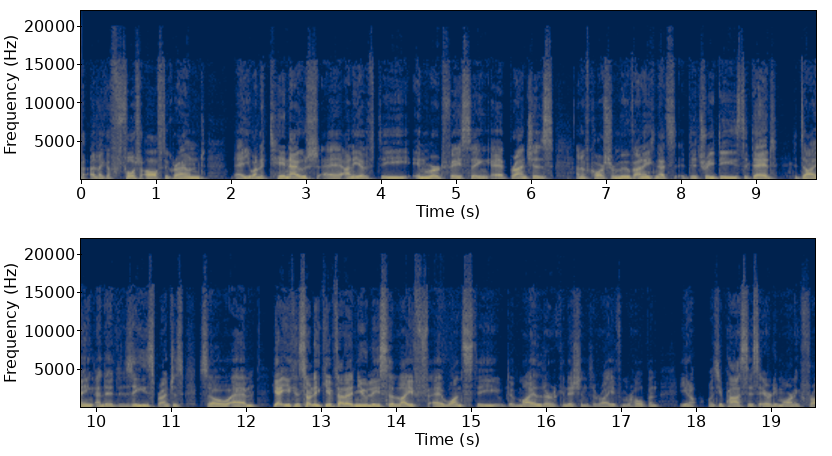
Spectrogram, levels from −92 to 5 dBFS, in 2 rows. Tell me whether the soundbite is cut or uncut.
cut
